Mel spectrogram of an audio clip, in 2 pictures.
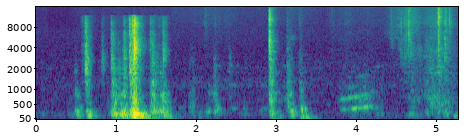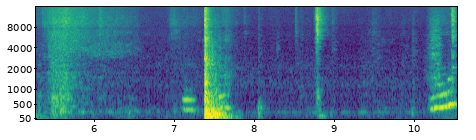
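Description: A door opens as a small child gets into a locked home studio. There are a few dull thumps and clicks, faint scraping, and brief soft vocal sounds scattered between them.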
